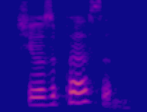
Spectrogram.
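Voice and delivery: ordinary delivery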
